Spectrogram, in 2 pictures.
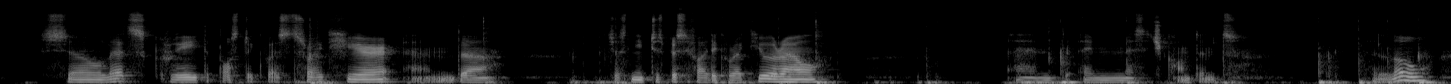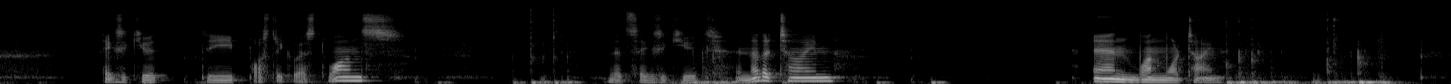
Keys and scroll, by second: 3.1 ctrl+space, 7.3 Return, 20.0 alt+shift+Left.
